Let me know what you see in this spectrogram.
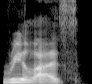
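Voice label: "realize", English; oxford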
